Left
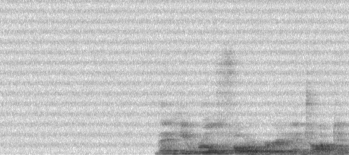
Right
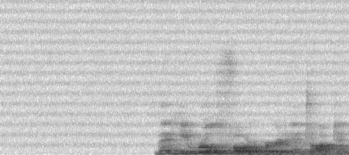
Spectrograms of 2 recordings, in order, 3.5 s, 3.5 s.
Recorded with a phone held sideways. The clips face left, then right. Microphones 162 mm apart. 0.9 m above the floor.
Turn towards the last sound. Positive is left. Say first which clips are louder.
# right 3 dB
turn(degrees=-35)  # may be behind; listen again after turning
